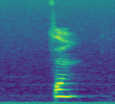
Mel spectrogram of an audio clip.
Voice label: "zan0", chinese pinyin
